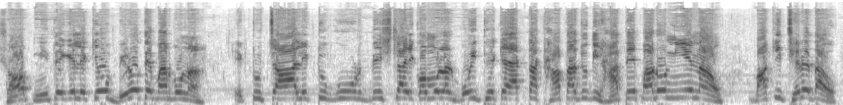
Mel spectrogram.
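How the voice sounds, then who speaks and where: A man voicing a steady, protective village father in a cartoon, giving practical, instructive guidance. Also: extremely high pitch, brisk. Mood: urgent. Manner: instructive, reassuring. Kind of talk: Bengali cartoon dialogue. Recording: music behind the voice.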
